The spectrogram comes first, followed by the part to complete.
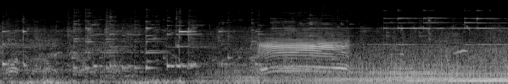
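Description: A sheep gives one wavering, nasal bleat lasting about a second over soft background music.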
